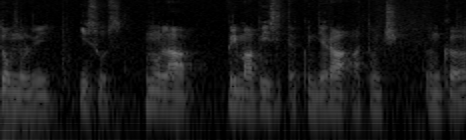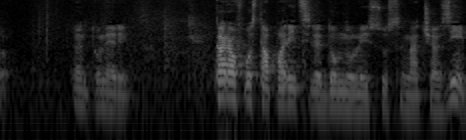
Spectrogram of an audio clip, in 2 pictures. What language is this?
Romanian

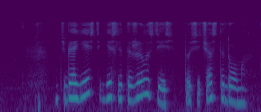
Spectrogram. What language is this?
Russian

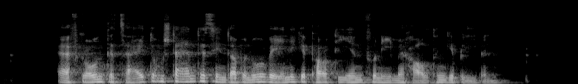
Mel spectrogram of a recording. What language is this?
German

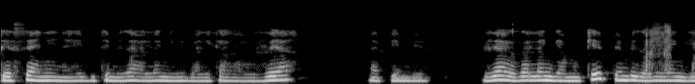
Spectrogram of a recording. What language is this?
Lingala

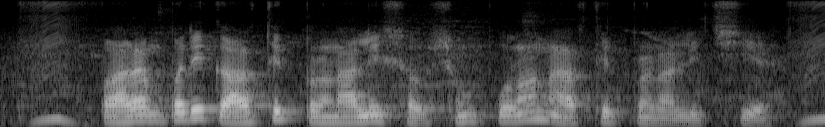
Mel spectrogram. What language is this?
Maithili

